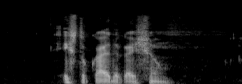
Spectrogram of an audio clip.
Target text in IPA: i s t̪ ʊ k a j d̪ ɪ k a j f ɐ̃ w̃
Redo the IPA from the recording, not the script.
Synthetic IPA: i s t̪ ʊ k a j d̪ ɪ k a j ʃ ɐ̃ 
